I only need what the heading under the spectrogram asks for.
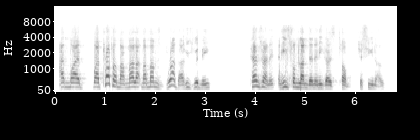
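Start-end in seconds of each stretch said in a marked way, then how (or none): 5.7-6.5 soft, hushed, half-whispered stage whisper. Retelling what the mum's brother said in the car: imitating a half-whisper. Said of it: "he whispers it in my ear".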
